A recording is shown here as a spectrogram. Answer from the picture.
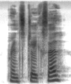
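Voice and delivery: ordinary delivery, nothing marked

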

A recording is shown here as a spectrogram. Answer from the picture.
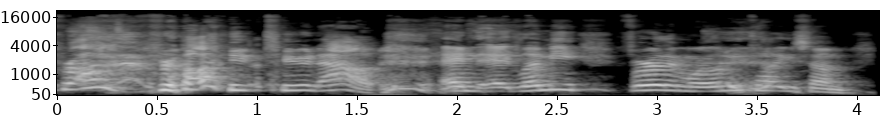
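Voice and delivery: loud, high laughing talk. Real, not acted. Hosts cracking up over Naruto.

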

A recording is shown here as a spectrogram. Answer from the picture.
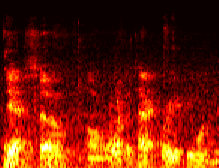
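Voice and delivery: normal talking voice

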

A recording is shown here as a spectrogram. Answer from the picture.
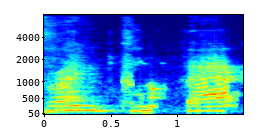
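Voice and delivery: slow creature voice, rising at the end; pleading creature. Acted. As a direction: plead like a big simple beast. Monster pleads with departing player.

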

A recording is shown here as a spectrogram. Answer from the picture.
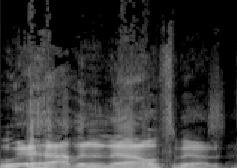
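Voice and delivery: heaved-out WE, ballpark announcer imitation; retching announcer. Copying co-host's announcer demo, retching announcer voice. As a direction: nearly throw up on the word WE. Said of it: "gonna throw up on we".

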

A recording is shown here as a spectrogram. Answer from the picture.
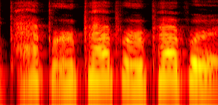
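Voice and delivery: high frantic yelling of the cat's name; panicked yell of the cat's name; mock scream. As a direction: shout the name in alarm. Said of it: "hearing Crystal scream bloody murder".

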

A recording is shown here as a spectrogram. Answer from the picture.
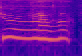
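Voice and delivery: high, small mock whimper; a tiny forlorn squeak; sad mom. Mom just looking sad, high little whimper.

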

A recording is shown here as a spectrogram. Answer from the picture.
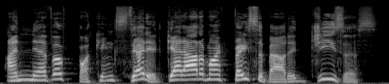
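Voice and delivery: loud, high, furious outburst; exploding. A narrator's reading. Lionel turns on his pleading admirer, exploding in anger. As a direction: explode in exasperated rage, voice shooting up. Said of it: "he exploded".

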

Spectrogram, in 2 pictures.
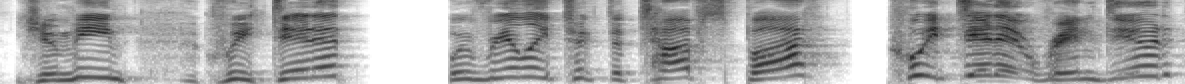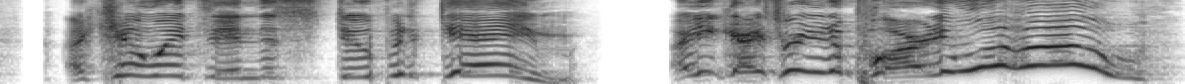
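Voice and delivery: very high, loud whooping; overjoyed celebration. Acted. Fret celebrating victory with the team, overjoyed. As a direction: build to an ecstatic high cheer.

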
